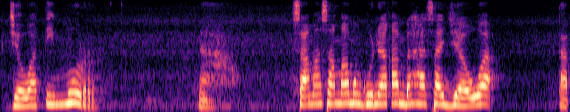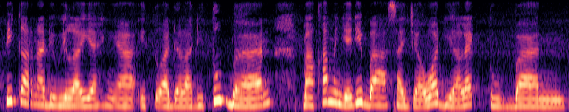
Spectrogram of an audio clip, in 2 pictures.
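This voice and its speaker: A woman's voice: mid-range voice, a little mellow, a little hiss or hum. A young woman teacher giving an online lesson, explaining step by step with many examples.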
